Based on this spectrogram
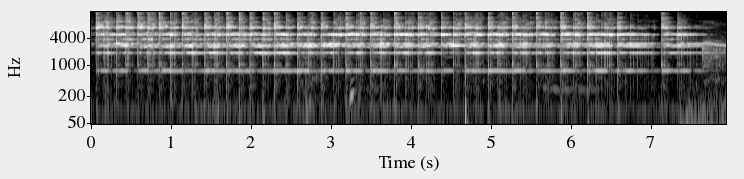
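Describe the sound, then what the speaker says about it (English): A bright metallic bell rings loudly and rapidly in a fast, continuous trill for about seven seconds, then stops abruptly and leaves a short fading ring-out. "Oh, I missed the bloody bell."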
